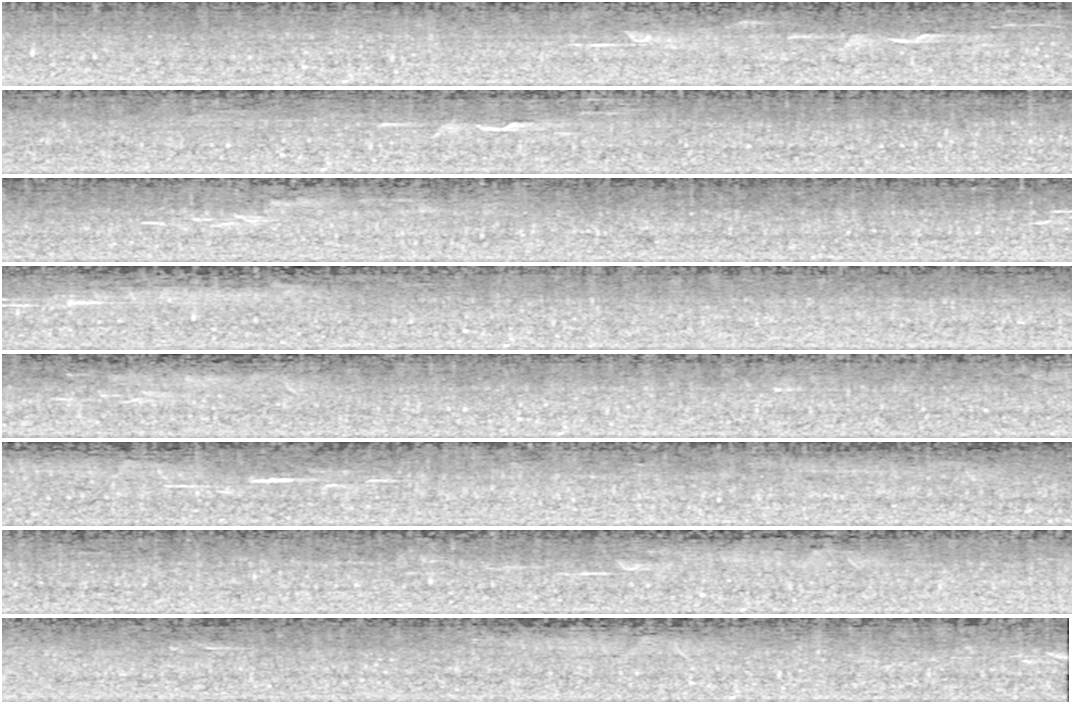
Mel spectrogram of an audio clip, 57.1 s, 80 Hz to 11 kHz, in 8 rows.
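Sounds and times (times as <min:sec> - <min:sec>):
river flowing: 0:00.0 - 0:57.0.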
